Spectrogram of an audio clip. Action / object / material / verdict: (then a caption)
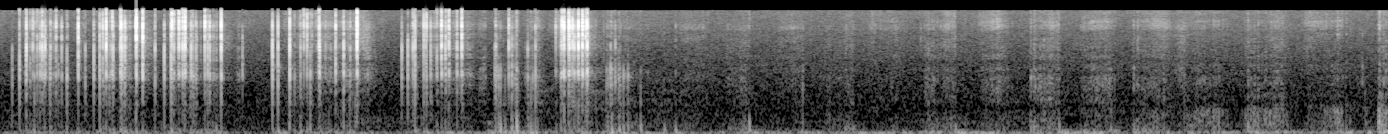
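scrape / bar of soap / soap / none. A solid white soap bar is held in the hand while long nails tap and scratch its embossed surface. Bright, dry scratching bursts fill the first three seconds, then give way to softer, steadier rubbing and light taps with a low rumble underneath.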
